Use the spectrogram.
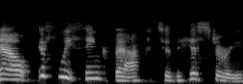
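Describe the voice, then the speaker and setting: This woman has a Chicago accent and a medium pitch. Her intonation is lively. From US Midwest, Chicago. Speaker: nonprofit community organizer. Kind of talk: online presentation.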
